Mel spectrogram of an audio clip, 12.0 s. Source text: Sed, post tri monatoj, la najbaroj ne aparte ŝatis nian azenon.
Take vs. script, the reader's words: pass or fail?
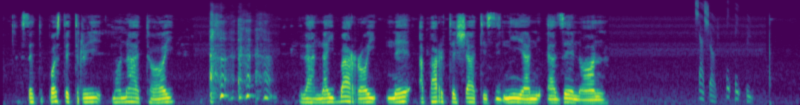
pass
